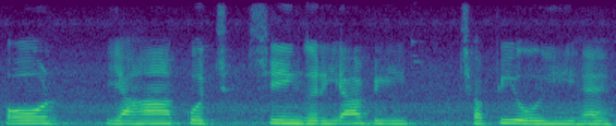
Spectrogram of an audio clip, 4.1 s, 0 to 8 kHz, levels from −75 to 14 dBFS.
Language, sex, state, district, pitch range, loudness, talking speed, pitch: Hindi, female, Haryana, Charkhi Dadri, 190-205 Hz, -14 LUFS, 100 wpm, 200 Hz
